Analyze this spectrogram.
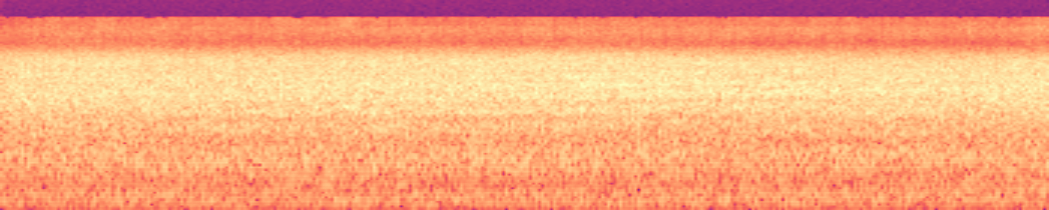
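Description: Steady, even rushing noise with no distinct events or pitched sounds in it.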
